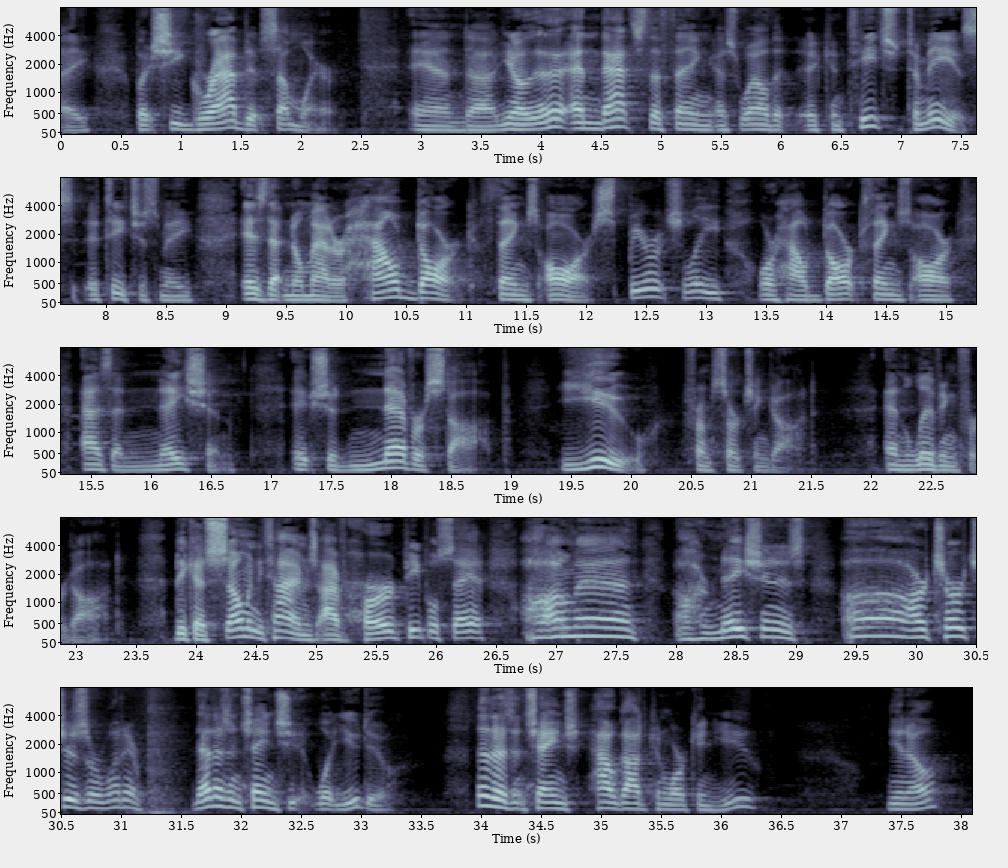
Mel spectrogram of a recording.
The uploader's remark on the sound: Sermon preached at Mid County Baptist Church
